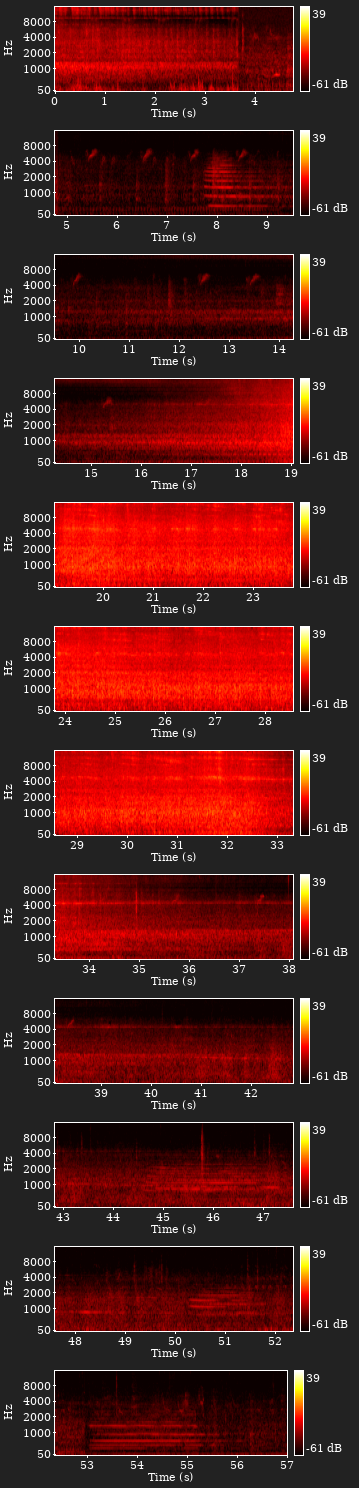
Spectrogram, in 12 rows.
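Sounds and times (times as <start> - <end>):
train passing at speed: 0.0 - 57.0.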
